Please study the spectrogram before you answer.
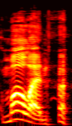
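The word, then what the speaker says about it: Malen: be an idiot but mail n is pronounced Marlin bummed that you're not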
